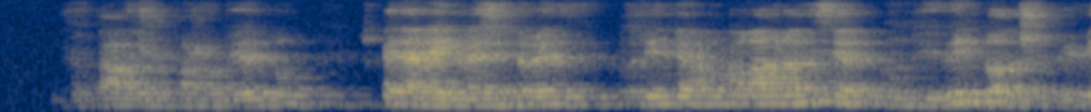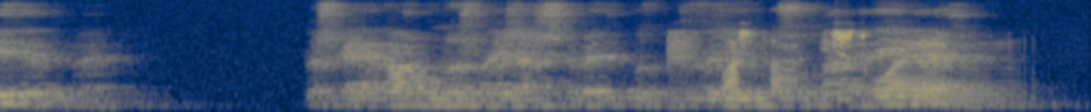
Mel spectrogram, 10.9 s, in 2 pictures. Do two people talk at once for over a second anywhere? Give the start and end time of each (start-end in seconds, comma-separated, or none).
9.1-10.3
